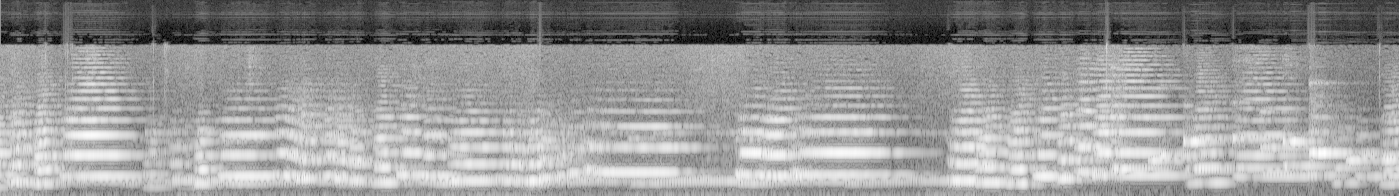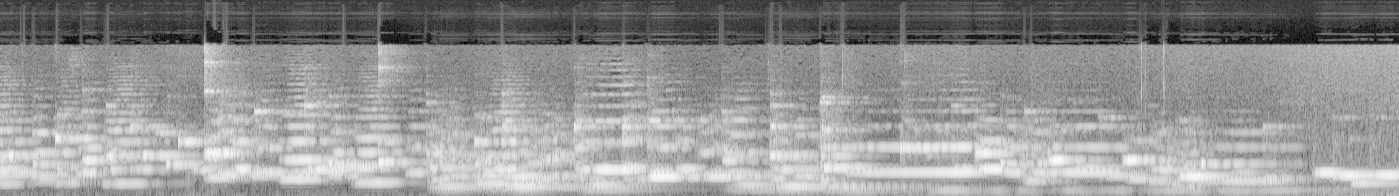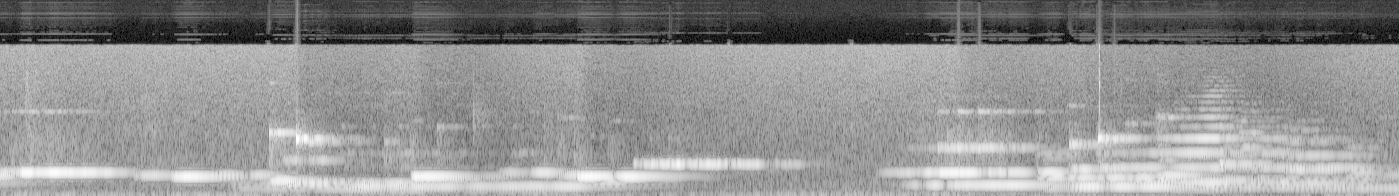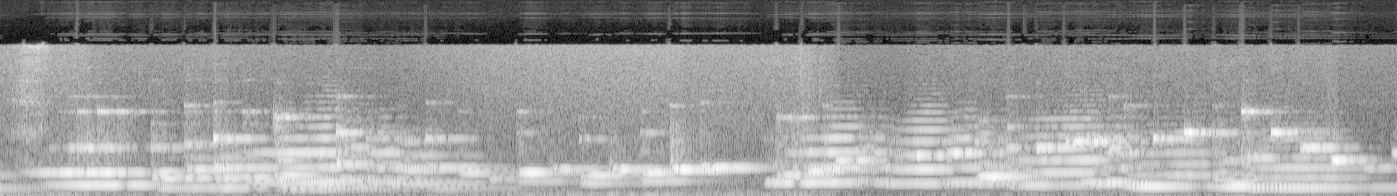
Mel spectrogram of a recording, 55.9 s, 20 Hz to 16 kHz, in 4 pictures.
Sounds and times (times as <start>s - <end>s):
French horn: 0.0s - 55.9s.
